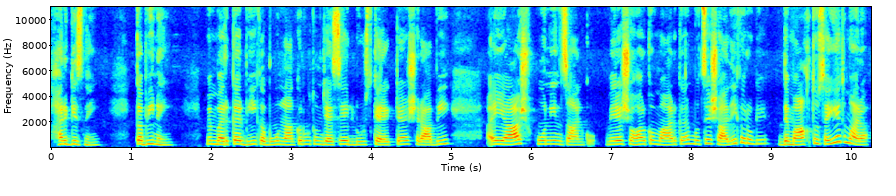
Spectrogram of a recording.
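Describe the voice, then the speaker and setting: A woman narrator voicing a grieving young widow who shouts tearful accusations. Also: high-pitched, close to an everyday voice. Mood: furious.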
